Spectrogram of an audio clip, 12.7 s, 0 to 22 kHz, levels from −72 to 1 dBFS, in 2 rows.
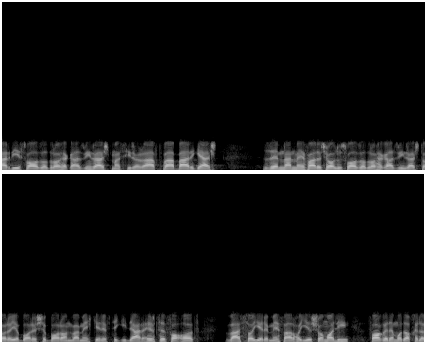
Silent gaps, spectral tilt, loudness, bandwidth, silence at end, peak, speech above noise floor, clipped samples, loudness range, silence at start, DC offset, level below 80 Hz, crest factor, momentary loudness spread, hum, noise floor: none; -4.5 dB/octave; -25 LUFS; 4.5 kHz; 0 s; -8 dBFS; 33 dB; under 0.1%; 2 LU; 0 s; under 0.1%; -64 dBFS; 18 dB; 6 LU; none; -58 dBFS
